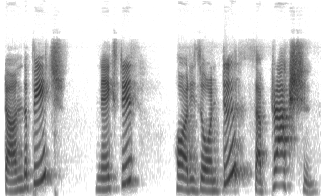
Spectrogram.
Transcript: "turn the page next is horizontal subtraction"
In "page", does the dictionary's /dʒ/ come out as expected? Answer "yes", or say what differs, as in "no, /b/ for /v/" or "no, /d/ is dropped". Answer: no, /tʃ/ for /dʒ/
